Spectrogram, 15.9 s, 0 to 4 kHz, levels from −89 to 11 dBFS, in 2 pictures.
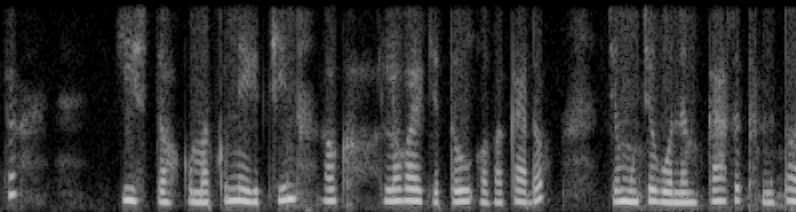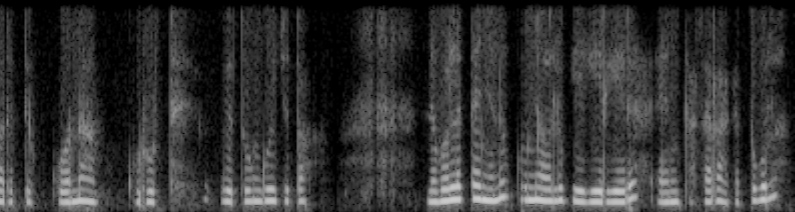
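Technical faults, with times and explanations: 11.04–12.53 s, repeated packet loss (robotic sound): right after "netoreti konam korut ketunguikchuto", twelve gaps, the longest 41 ms, are patched by extending earlier sound. About a fifth of this stretch is filled in, so the speech turns choppy and robotic.
13.01, 13.16 and 13.91 s, short concealed packet loss: each time about 20 ms of speech never arrives. The receiver continues the previous sound to cover it, leaving a brief smear or wobble.
13.40–13.45 s, short stall from a late packet: a packet arrives late and the jitter buffer runs dry. About 23 ms of sound is held over until it arrives, giving a slight drawn-out buzz with nothing lost.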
